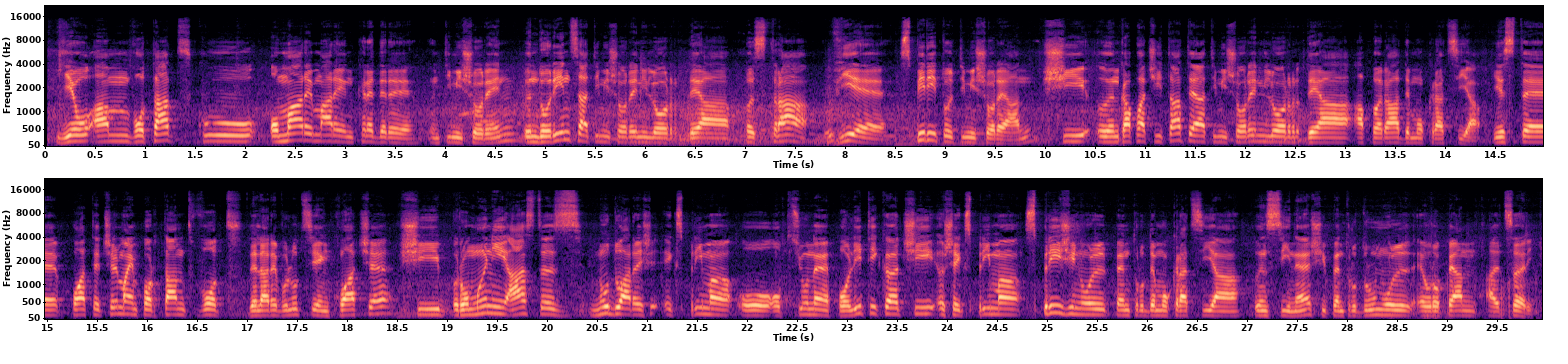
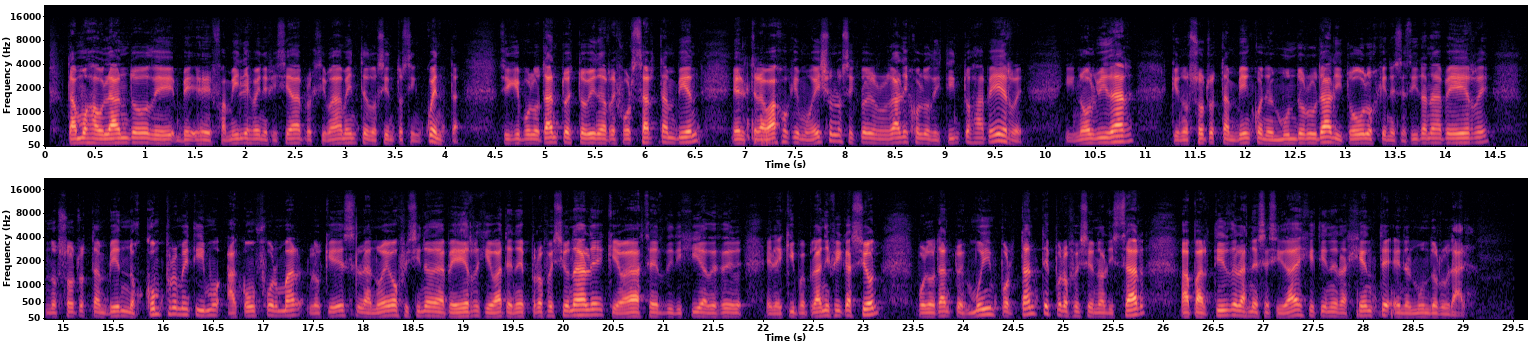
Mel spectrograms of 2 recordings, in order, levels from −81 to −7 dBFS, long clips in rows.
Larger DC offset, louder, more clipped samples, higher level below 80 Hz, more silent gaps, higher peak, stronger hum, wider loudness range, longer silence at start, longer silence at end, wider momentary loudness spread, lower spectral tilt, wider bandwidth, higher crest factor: neither; first, -20 LUFS vs -29 LUFS; neither; about the same, -68 dBFS vs -72 dBFS; neither; about the same, -4 dBFS vs -6 dBFS; neither; about the same, 1 LU vs 3 LU; about the same, 0.05 s vs 0.05 s; second, 0.1 s vs 0.55 s; second, 6 LU vs 9 LU; second, -2.5 dB/octave vs -4 dB/octave; about the same, 16 kHz vs 16 kHz; second, 18 dB vs 24 dB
